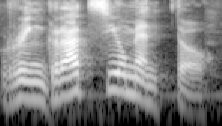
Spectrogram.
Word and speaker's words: ringraziamento: By the way, it's pronounced ringraziamento.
